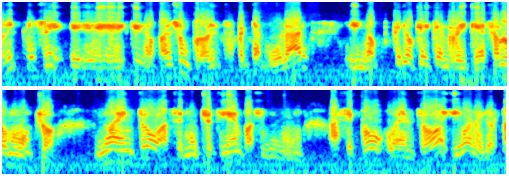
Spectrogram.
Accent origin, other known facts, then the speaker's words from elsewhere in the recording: Villa Allende, Córdoba, Argentina; Los que somos nacidos en Villa Allende, yo me acuerdo que pescamos mojarrita en el arroyo este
